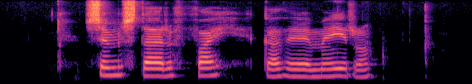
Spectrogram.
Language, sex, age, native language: Icelandic, female, 10, Icelandic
